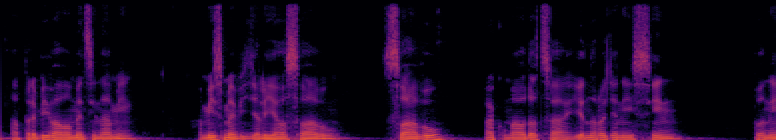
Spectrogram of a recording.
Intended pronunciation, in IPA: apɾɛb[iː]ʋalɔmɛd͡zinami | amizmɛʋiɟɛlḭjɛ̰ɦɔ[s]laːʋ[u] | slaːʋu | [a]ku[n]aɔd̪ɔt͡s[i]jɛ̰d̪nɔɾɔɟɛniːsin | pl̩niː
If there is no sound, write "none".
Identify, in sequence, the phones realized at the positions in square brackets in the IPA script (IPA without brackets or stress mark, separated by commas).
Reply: iː, s, u, a, m, a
